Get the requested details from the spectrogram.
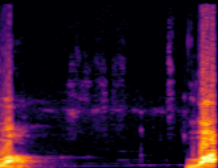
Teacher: एक ऐसा अक्षर है जो दांत के साथ साथ होठ का भी यूज होता है बोलने में। वाह दांत का भी यूज होता है। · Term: दंत्योष्ठ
